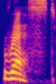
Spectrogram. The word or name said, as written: wrest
